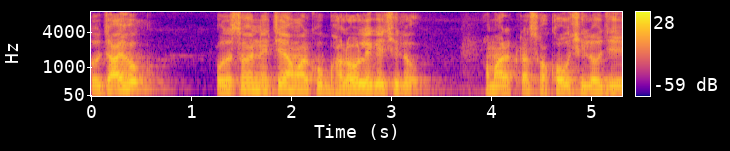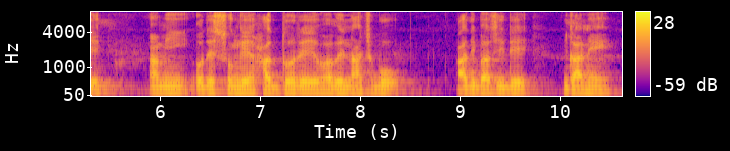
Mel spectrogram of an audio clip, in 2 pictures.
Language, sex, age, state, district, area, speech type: Bengali, male, 18-30, West Bengal, Uttar Dinajpur, urban, spontaneous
